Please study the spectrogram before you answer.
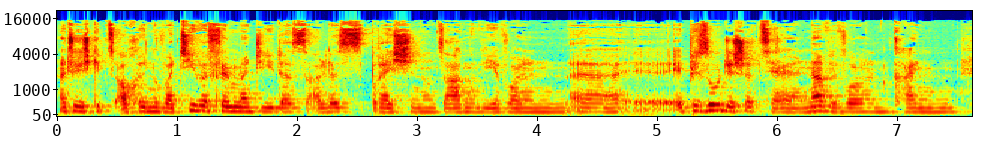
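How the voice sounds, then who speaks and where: A woman's voice: deep voice, flat delivery, moderate pace, hardly any pauses, a little mellow. A woman giving casual explanations as an interview guest, thoughtful and hesitant, often correcting herself and checking for agreement. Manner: thoughtful, hesitant, self-correcting, seeks agreement with tag questions. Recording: roomy echo.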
